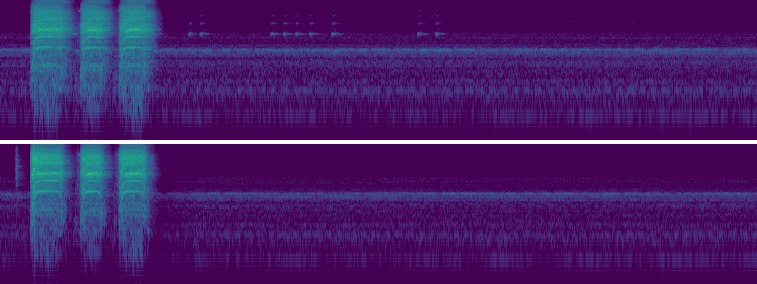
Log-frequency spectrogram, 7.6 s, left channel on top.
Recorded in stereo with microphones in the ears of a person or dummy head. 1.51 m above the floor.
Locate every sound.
0.3 s a drill: 55° right (ahead or behind), 0.5 m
